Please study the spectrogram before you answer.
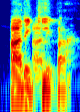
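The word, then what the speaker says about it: Arequipa: Wait, how do you say that? Adikipa. Adeipa. Adikipa. Yeah, that's not that hard to say. I bet if I looked at it, you'd be like, "Oo." Yeah. If you looked at it, I mean, phonetically, you could sound it out, but there's a Q in there.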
